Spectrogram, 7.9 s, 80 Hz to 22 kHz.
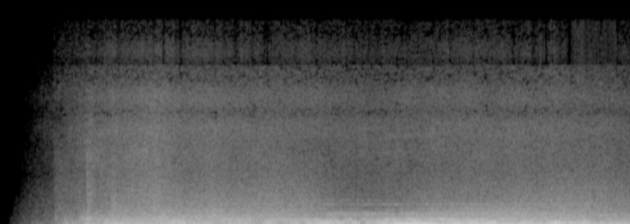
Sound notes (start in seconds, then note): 0.4 waves lapping; 0.6 light contemporary music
